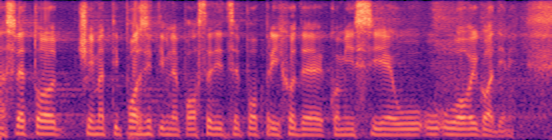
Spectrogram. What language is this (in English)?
Serbian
